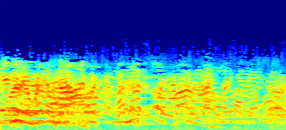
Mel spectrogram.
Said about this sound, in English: Will the spectators kindly file in quietly and take their seats? Leave your cameras at the door, please.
